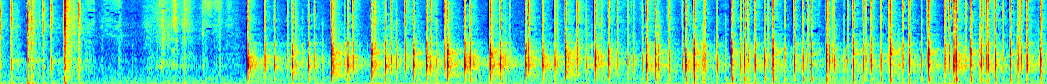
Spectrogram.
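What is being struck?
Cardboard eyeshadow palette case.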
